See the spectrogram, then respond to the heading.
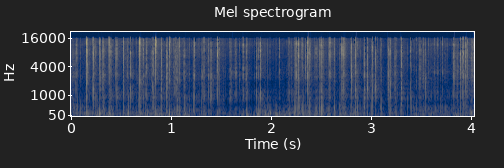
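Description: Long acrylic nail tips scratch across the scales of a large, flat teal snakeskin-embossed leather sheet. The result is a dense run of quick, dry, crackling scrapes with a low, full body and only faint brightness on top.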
